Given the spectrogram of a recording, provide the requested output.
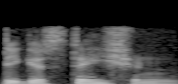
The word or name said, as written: degustation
